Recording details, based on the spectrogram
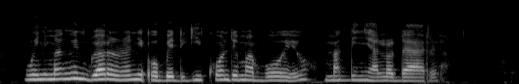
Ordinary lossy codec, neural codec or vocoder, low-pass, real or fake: none; codec, 24 kHz, 3 kbps, HILCodec; 10.8 kHz; fake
